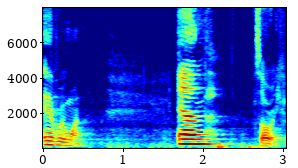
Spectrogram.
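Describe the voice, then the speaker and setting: There is audible room echo as a woman talks with a French accent. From France, French Alps. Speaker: chemist and startup co-founder. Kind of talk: pitch presentation. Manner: halting.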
